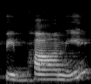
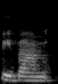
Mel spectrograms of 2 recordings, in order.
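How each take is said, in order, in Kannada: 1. 'b' ಧ್ವನಿಯನ್ನು ಉಸಿರಿನ ಗಾಳಿಯೊಂದಿಗೆ ಹೇಳಲಾಗುತ್ತದೆ. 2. 'b' ಧ್ವನಿಯನ್ನು ಉಸಿರಿನ ಗಾಳಿಯಿಲ್ಲದೆ ಹೇಳಲಾಗುತ್ತದೆ. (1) "it cannot be pibami" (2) "it should be ba alpa prana"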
